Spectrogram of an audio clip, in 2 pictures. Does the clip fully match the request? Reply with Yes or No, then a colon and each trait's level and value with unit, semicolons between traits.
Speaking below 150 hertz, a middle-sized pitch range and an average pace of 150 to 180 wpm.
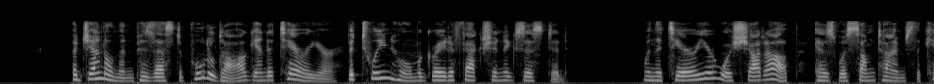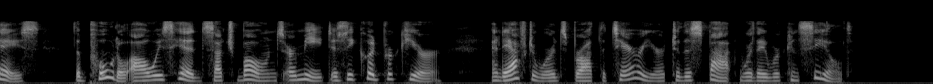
No: medium, 185 Hz; average, 4.5 semitones; average, 160 wpm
